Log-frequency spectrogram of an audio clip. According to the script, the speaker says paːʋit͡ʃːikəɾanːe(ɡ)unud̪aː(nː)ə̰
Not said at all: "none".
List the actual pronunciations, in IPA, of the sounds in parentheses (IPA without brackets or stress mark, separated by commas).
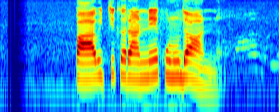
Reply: k, nː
